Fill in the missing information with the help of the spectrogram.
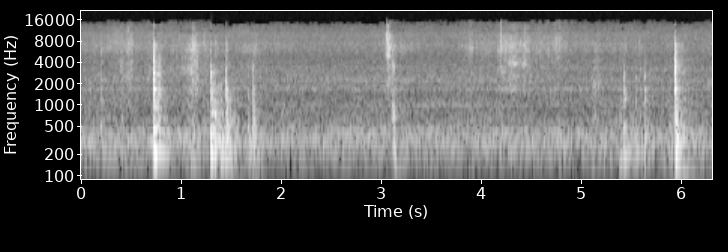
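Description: Sharp metal clinks and knocks as the Suzuki SV650's steel gearbox shafts and gears are handled and seated into the aluminium crankcase half, the loudest under a second in and near the end, over a steady low hum.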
